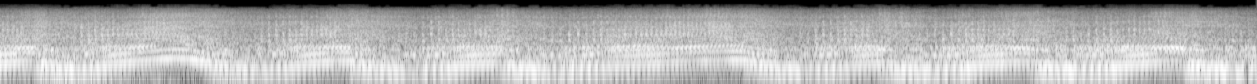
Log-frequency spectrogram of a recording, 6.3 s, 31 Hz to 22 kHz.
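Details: Kawasaki GPZ900R blipped about once a second, revs wavering and stumbling instead of climbing cleanly; stutters above 3000 rpm; rough hammering noise, cause unknown.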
